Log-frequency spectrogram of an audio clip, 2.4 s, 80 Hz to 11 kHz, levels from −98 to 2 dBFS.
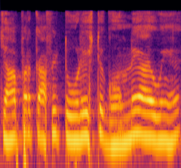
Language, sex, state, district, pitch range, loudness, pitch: Hindi, female, Haryana, Jhajjar, 185-215 Hz, -13 LUFS, 195 Hz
